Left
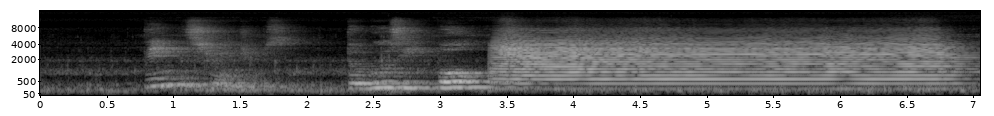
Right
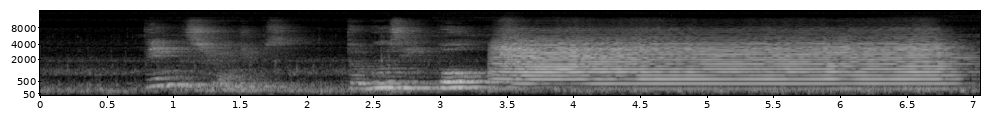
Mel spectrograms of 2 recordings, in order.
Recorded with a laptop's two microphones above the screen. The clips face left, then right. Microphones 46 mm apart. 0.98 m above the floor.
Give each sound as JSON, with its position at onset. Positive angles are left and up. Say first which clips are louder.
{"t": 0.8, "sound": "a woman speaking", "louder": "right 1 dB", "side_deg": 55, "distance_m": 1.9}
{"t": 3.4, "sound": "a trumpet", "louder": "right 2 dB", "side_deg": 0, "distance_m": 0.7}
